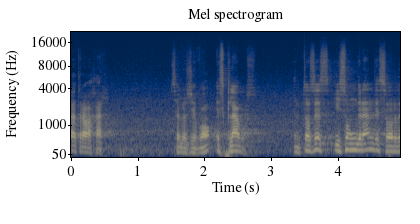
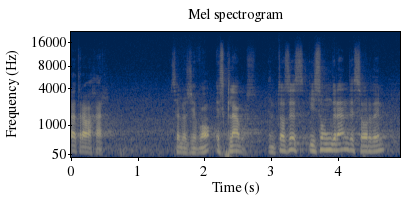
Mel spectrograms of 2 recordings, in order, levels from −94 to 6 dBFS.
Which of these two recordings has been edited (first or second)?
second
